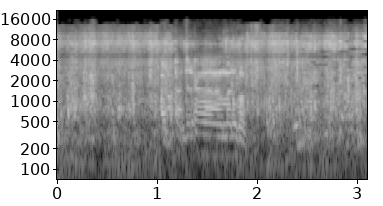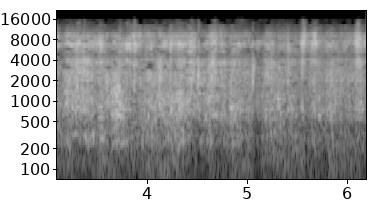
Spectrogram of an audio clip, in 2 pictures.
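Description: Indistinct voices of people talking over a steady hiss, with one voice rising clearly for a moment about a second and a half in.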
